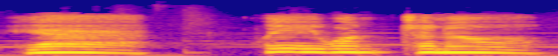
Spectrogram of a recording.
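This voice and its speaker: A man's voice: high voice, steady tone, slow pace, warm tone, soft background music, voice pushed up. A man voicing a cheeky small boy who talks in a mocking, mimicking way in a story.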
